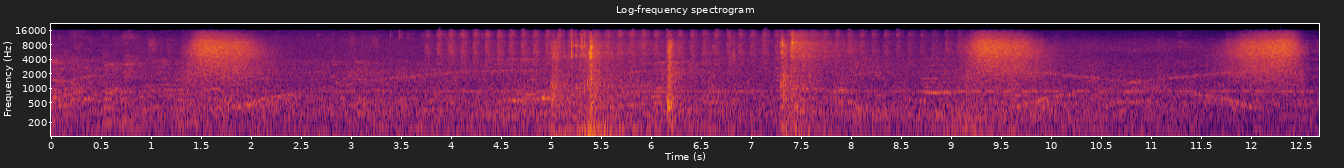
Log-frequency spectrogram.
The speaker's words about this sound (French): Dans la gare, les trains glissent, j'attends sur le quai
